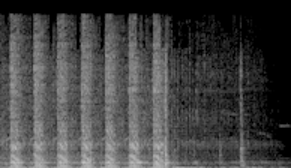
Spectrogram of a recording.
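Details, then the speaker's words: Mini-excavator diesel, old fuel, cranking while air is bled from the lines: starter chugs in about six even compression pulses a second with no firing, then stops; fuel not yet at the injectors. "Alors, est-ce que le gasoil va venir au niveau des portes-injecteurs? Ouais, voilà. Voilà, le gasoil est vieux."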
